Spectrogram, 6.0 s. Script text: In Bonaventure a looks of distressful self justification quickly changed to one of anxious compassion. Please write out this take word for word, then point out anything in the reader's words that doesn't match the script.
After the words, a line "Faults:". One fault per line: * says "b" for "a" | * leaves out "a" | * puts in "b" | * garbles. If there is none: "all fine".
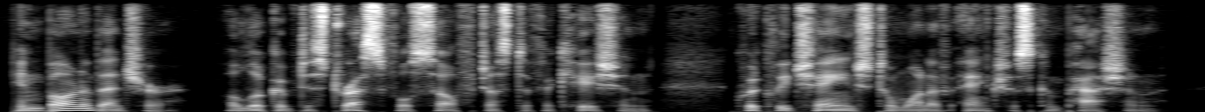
In Bonaventure a look of distressful self justification quickly changed to one of anxious compassion.
Faults:
* says "look" for "looks"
